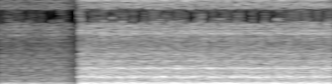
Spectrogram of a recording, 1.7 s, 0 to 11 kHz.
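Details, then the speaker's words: 1981 Dodge Challenger, off the road for years, running with the choke held closed manually after a paint chunk fell into the carb: it now catches and holds a steady idle, perhaps from chunks breaking free. The external accelerator pump is suspected bad or its passages clogged. "there we go nice must have broken the chunks free"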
